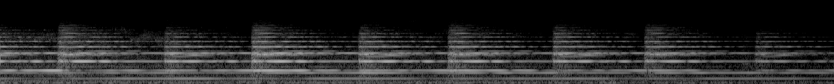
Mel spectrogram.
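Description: A single church bell tolling, struck about once a second, its low hum ringing on between strokes and fading a little near the end.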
